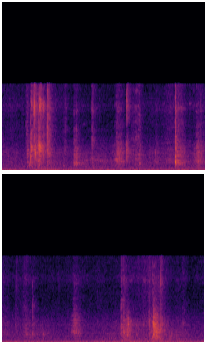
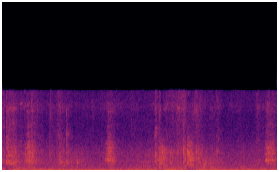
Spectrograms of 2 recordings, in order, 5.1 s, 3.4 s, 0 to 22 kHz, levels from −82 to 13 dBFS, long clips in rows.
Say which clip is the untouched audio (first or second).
second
